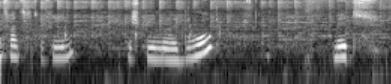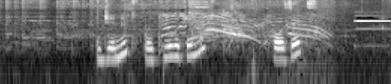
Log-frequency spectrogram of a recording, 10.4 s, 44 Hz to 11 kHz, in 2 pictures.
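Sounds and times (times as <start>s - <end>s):
speech: 0.0s - 1.1s, 1.7s - 3.1s, 4.4s - 5.2s, 6.5s - 8.1s, 8.8s - 9.5s
faint electronic doorbell chime with falling tone and sustained beep: 9.9s - 10.4s.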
